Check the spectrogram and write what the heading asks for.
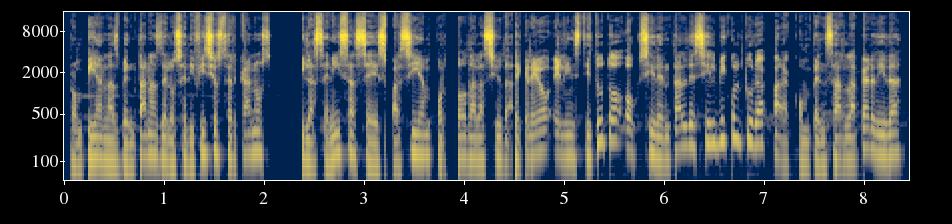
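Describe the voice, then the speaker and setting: A man giving scripted documentary narration in a measured, even storytelling delivery, recorded close as a voice-over. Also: mid-range voice, soft background music.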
